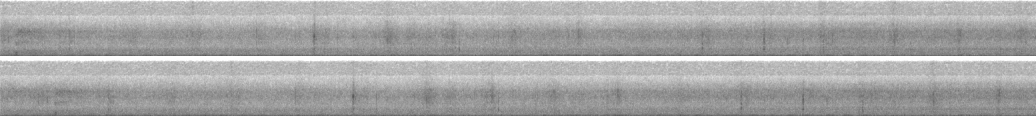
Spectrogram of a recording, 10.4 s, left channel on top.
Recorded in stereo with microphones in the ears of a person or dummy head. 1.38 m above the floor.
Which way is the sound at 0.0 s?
Centre (ahead or behind).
